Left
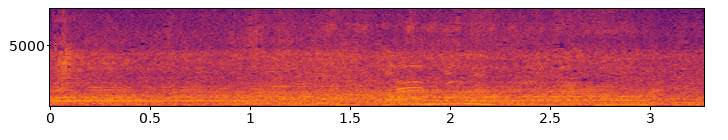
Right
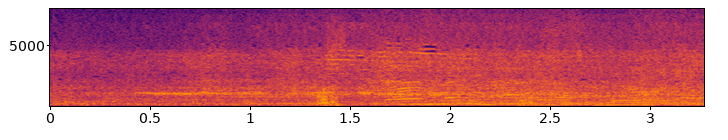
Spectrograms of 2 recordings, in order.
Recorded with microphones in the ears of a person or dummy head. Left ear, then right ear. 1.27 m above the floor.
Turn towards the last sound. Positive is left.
turn(degrees=-30)  # may be behind; listen again after turning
